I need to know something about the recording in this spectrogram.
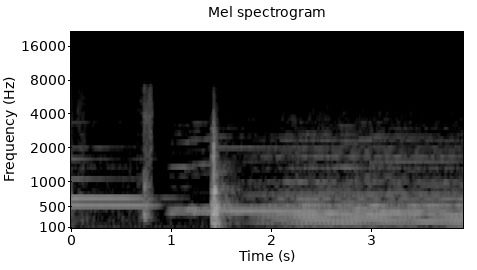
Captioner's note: whimsical music; cutout clicks into place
